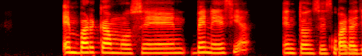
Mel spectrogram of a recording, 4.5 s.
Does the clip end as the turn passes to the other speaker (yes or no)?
no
